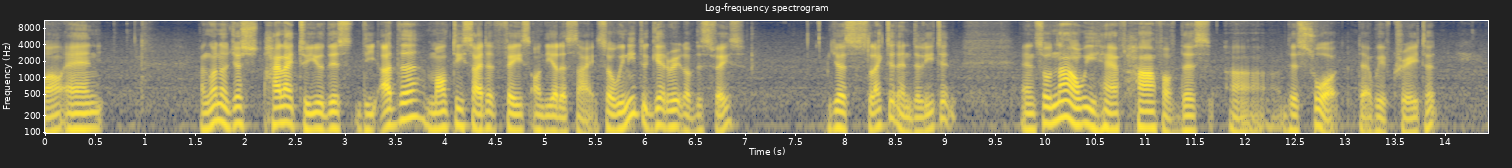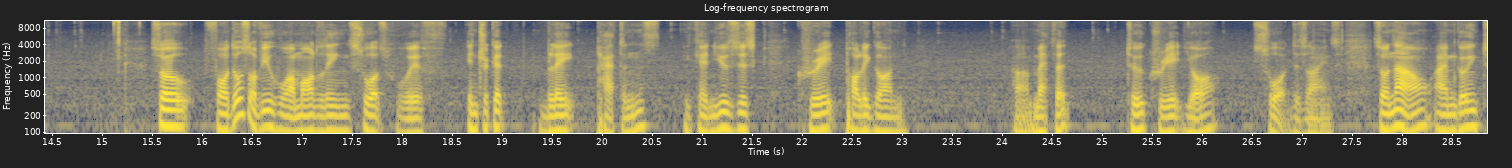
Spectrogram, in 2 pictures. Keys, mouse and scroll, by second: 0.7 scroll up 1, 0.9 alt+click, 1.8 right click, 2.9 click, 4.1 alt+click, 5.2 click, 6.0 alt+click, 7.7 Delete, 9.4 alt+click, 10.5-14.1 alt+drag, 10.5 scroll down 1, 14.3 alt+click, 15.2 alt+click, 15.9 click, 15.9 space, 17.1 scroll down 1, 17.5 alt+middle click, 17.7-18.4 scroll up 1, 18.5 alt+middle click, 20.5 right click, 21.8-24.6 drag, 27.5 alt+middle click, 28.1 alt+middle click, 28.4 alt+middle click, 28.8 scroll up 1.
